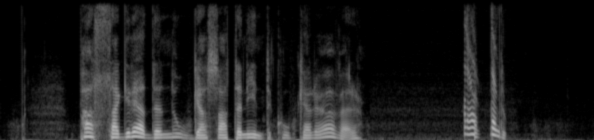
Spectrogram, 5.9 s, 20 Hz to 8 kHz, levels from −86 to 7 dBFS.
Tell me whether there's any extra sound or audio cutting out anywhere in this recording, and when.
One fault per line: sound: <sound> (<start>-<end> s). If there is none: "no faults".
sound: chirp (4.6-5.1 s)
